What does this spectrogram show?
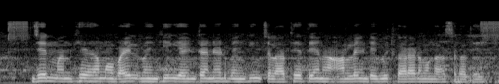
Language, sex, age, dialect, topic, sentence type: Chhattisgarhi, male, 25-30, Eastern, banking, statement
